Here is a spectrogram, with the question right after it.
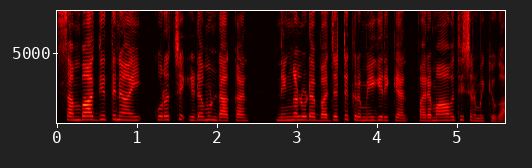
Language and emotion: Malayalam, neutral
